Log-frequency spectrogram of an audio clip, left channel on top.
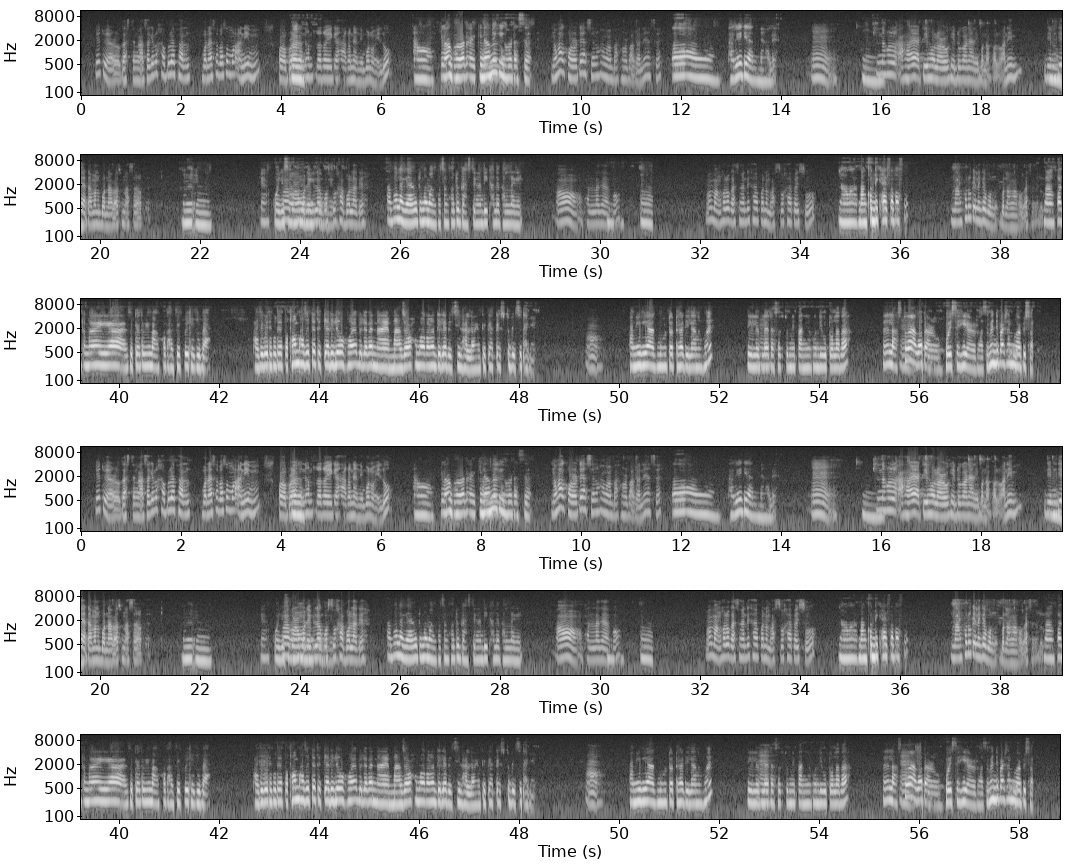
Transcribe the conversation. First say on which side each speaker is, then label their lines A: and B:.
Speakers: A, on the right; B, on the left.
A: সেইটোয়ে আৰু গাছ টেঙা আচাৰ, কিন্তু খাবলৈ ভাল, বনাই চাবাচোন মই আনিম। ঘৰৰ পৰা
B: অ
A: সিদিখন তুতাতাৰিকে অহাৰ কাৰণে আনিব নোৱাৰিলো।
B: অহ' <unintelligible> ঘৰত
A: ভাল
B: কিনা নে
A: লাগে।
B: কি ঘৰত আছে?
A: নহয় ঘৰতে আছে নহয় আমাৰ বাঁহৰ বাগানে আছে।
B: অঁ' ভালেই দিয়া তেনেহ'লে।
A: উমঁ' সেইদিনাখন
B: উম
A: আহাই ৰাতি হ'ল আৰু সেইটো কাৰণে আনিব নাপালো, আনিম। দিম
B: উম
A: দিয়া, এটামান বনাবাচোন আচাৰকে।
B: উম, উম। উম, কৰিছা
A: গৰমত
B: নহয় তেনেকে
A: এইবিলাক
B: কৰিব
A: বস্তু
B: লাগিব।
A: খাব
B: খাব
A: লাগে
B: লাগে আৰু তোমাৰ মাংস-চাংসটো গাজ টেঙা দি খালে ভাল লাগে।
A: অঁ' ভাল লাগে
B: উম
A: আকৌ।
B: অ
A: মই মাংস লগত গাজ টেঙাদি খাই পোৱা নাই, মাছটো খাই পাইছো।
B: অহ' মাংসত দি খাই চাবা চোন।
A: মাংসটো কেনেকে বন বনাম আকৌ গাজ টেঙাটো
B: মাংস তোমাৰ এইয়া যেতিয়া তুমি মাংস ভাজি কৰি থাকিবা ভাজি
A: উম
B: কৰি থাকোতে প্ৰথম ভাজোতে তেতিয়া দিলেও হয় বোলে বা নাই মাজৰ সময়কণত দিলে বেছি ভাল হয়। তেতিয়া টেষ্টটো বেছি থাকে।
A: অঁ।
B: পানী দিয়া আগমূহুৰ্তত ধৰা দিলা নহয় দি লৈ
A: উম
B: পেলাই তাৰ পাছতে তুমি পানী অকণ দি উতলাবা। মানে লাষ্টৰ
A: উম
B: আগত আৰু হৈছেহি আৰু ধৰা ছেভেন্টি পাৰ্চেণ্ট হোৱাৰ পিছত।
